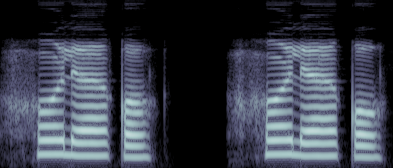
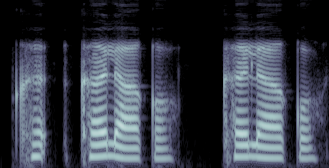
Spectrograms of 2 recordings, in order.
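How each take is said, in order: First: खलाक slow with throaty, rounded "kho" and "qo"; full-mouthed throaty ख in a slowly chanted खलाक; heavy Arabic kho. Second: खलाक with an aspirated Urdu kh and open a; wrong flat kha. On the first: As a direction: recite खलाक drawn out, thick first and last sounds, thin laam. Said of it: "खो होता है". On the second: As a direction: start खलाक with a thin k-plus-breath, not the throaty sound. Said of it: "खा नहीं पढ़ना". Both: Shown as a demonstration.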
